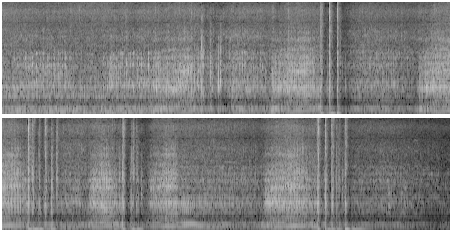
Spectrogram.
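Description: A sports car engine revs loudly in short bursts.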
